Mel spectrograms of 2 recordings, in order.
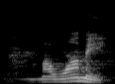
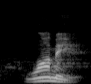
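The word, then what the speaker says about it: Maumee: I always mispronounce it, the Mawami River, right? Wami River in Toledo.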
